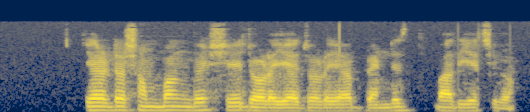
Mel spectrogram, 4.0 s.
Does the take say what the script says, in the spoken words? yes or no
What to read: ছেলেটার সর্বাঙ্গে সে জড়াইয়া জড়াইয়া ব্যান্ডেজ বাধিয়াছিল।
yes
